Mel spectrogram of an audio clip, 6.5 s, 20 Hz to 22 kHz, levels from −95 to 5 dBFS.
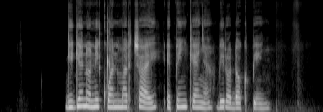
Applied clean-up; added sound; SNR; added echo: neural mask model DeepFilterNet 3.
